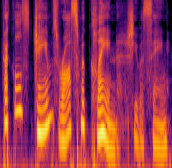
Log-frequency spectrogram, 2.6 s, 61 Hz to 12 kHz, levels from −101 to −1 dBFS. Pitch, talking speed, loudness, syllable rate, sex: 185 Hz, 160 wpm, -20 LUFS, 4.7 syllables/s, female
